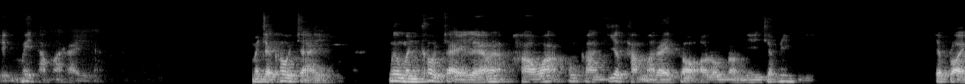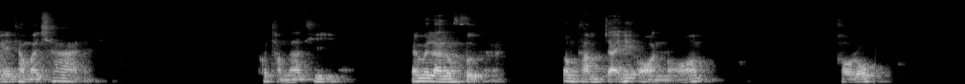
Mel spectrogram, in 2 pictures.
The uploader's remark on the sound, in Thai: เป็น 1 ใน 3 คอร์สออนไลน์ (ผ่านโปรแกรม Zoom)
